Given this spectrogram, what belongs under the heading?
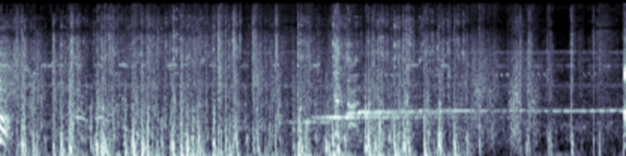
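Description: Horse in Red Dead Redemption galloping off, hooves clip-clopping in a rapid, steady rhythm close by, with a voice calling out and talking over the hoofbeats.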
